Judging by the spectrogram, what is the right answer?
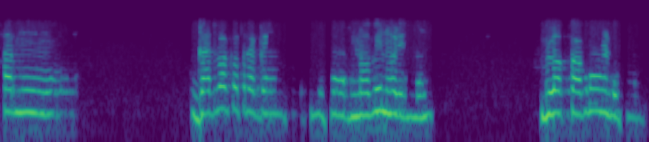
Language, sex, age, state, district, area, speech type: Odia, male, 45-60, Odisha, Nabarangpur, rural, conversation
